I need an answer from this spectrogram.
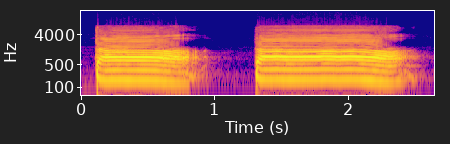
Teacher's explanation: یہ دو نقطوں والا تا یاد رکھیے گا، یہ تا باریک پڑھا جاتا ہے اور اس کا مخرج سب سے پہلے سن لیں۔ زبان کی نوک اوپر والے جو دو دانت ہیں ان کی جڑوں سے لگے گی تو تا پڑھا جائے گا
